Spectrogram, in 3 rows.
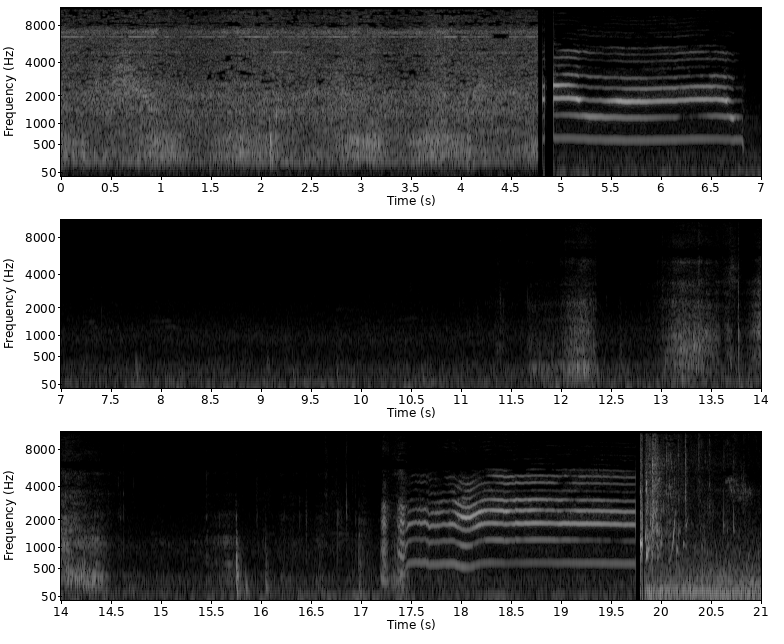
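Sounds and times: cat meowing: 4.9 - 6.9, 17.2 - 19.8.

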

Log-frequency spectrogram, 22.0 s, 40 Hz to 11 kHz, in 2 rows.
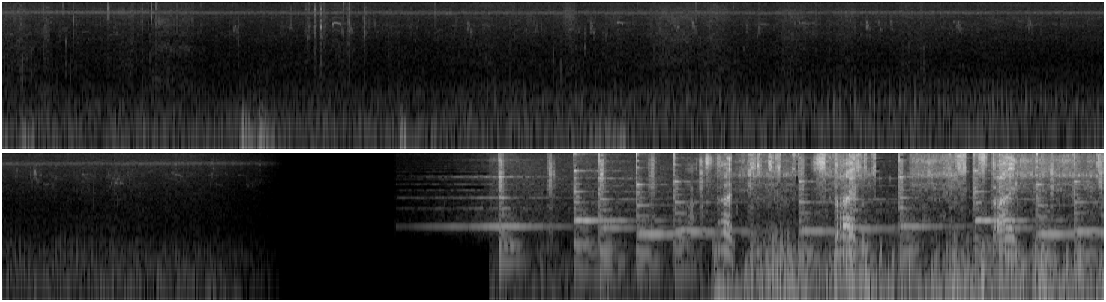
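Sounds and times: wind rumble on microphone: 0.0 - 13.7, 18.1 - 22.0
steady high-pitched tone: 15.0 - 22.0.

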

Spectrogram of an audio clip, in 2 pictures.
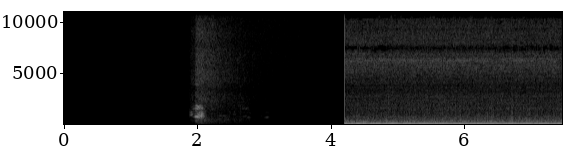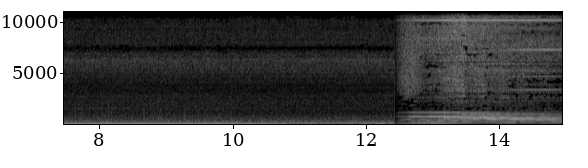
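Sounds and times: airliner engines droning: 4.2 - 14.9.

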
